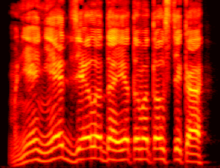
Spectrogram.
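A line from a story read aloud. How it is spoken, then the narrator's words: Grandmother speaking loudly. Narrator (Russian): сказала бабушка достаточно громко, так, чтобы было слышно на крыше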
